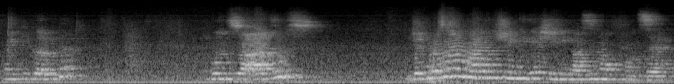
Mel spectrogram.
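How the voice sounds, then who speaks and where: A woman's voice: high-pitched, normal speed. A woman formally reading out a scripted introduction as a presenter at a live event. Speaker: French-language presenter. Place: echoey event venue. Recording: very echoey, distant, noisy room.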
